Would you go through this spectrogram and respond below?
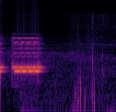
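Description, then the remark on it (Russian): A telephone rings with one short, loud electronic tone burst for an incoming call placed from another phone to the same number, then fades into faint clicks and light handling noises. No one speaks. “Хочу позвонить с другого телефона на этот же номер.”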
